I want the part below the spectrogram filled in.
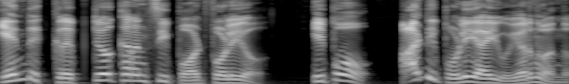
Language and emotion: Malayalam, happy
